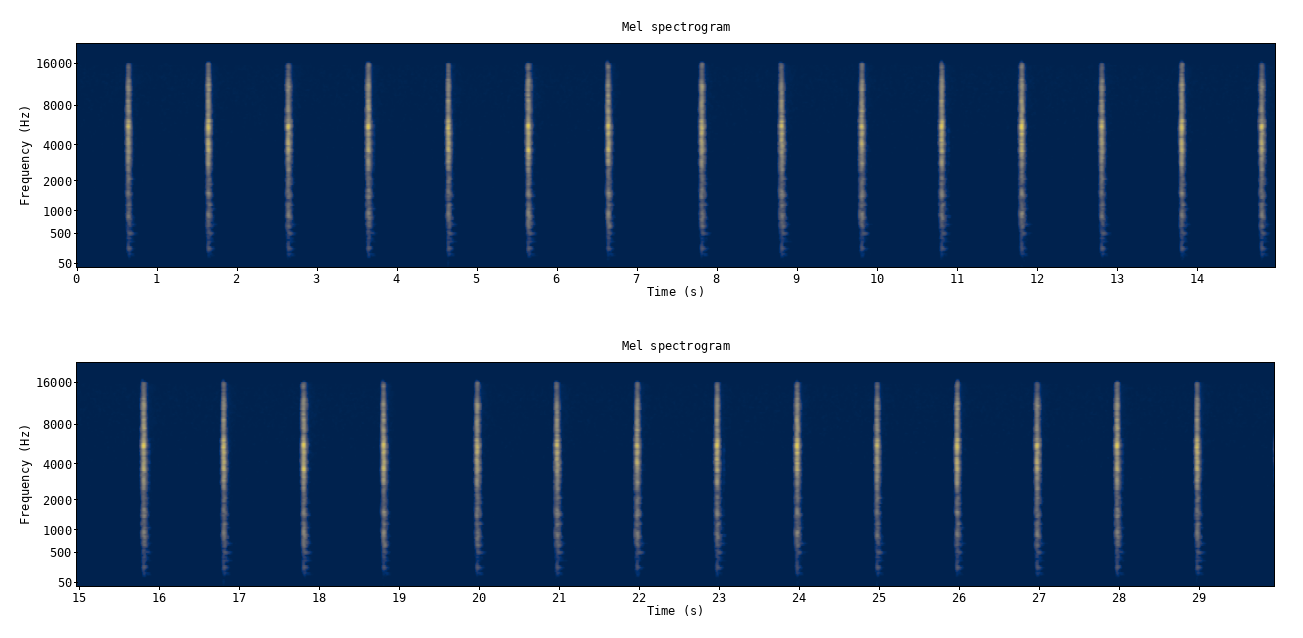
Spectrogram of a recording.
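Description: Ticking-clock sound effect: one sharp, dry tick about every second, the countdown timer for answering a quiz question.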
